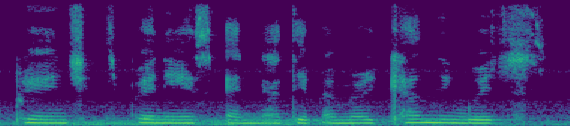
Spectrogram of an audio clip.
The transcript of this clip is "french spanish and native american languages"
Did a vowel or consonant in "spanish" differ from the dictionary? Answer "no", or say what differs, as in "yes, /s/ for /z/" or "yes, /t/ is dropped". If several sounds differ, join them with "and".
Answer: yes, /s/ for /ʃ/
